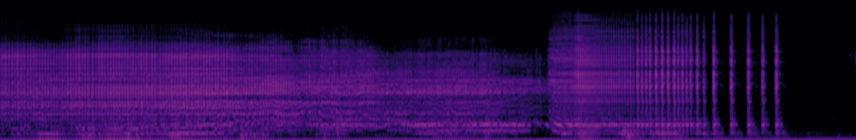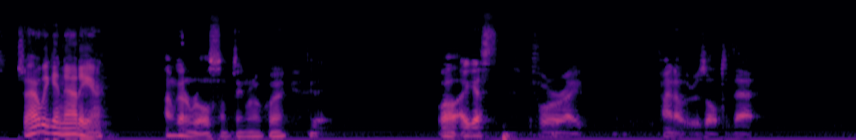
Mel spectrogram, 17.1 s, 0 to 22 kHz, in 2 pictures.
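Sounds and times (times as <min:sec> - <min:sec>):
old wooden door creaking shut: 0:00.0 - 0:08.0
speech: 0:08.8 - 0:09.7, 0:10.3 - 0:11.8, 0:13.0 - 0:14.0, 0:15.6 - 0:16.2.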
